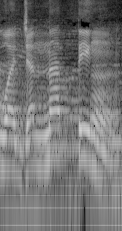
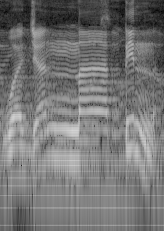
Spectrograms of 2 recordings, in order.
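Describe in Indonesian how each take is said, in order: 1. Bunyi n di akhir berubah menjadi bunyi ng. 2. Bunyi n di akhir dibaca sebagai n yang jelas. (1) "Bukan wajannating" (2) "tetapi jelas dibacanya"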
